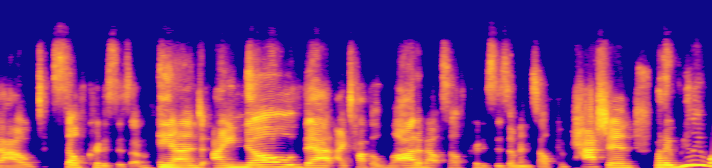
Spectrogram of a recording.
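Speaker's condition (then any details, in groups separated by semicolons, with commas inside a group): No condition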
